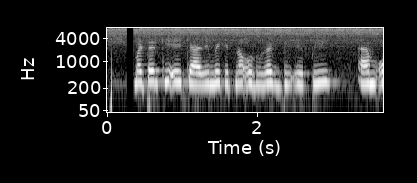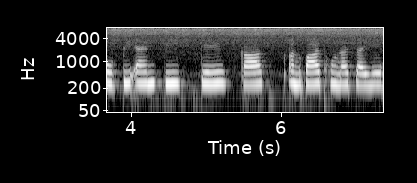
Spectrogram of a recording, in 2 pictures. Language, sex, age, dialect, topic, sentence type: Hindi, female, 18-24, Garhwali, agriculture, question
